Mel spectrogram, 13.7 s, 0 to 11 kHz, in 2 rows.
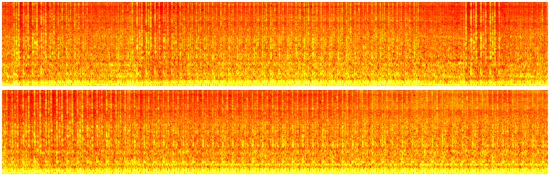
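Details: Caterpillar dozer diesel, parked since 1992, after a stubborn start: slow steady chug around two beats a second, loud and even, no misses or knocks; normal idle, runs pretty good now.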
